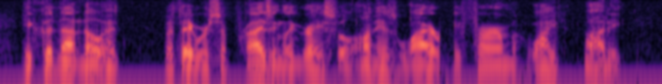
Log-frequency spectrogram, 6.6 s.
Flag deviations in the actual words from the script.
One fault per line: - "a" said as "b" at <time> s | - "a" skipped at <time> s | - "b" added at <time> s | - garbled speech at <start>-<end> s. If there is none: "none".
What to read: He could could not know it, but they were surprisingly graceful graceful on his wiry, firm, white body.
- "could" skipped at 0.6 s
- "graceful" skipped at 3.5 s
